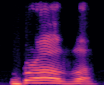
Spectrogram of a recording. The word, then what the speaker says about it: bruv: Bruv with a They actually V. say bruv. They do pronounce the V.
